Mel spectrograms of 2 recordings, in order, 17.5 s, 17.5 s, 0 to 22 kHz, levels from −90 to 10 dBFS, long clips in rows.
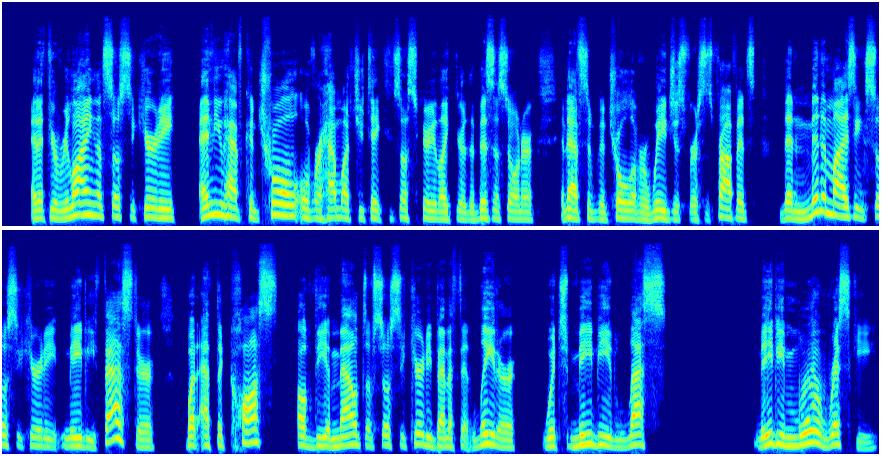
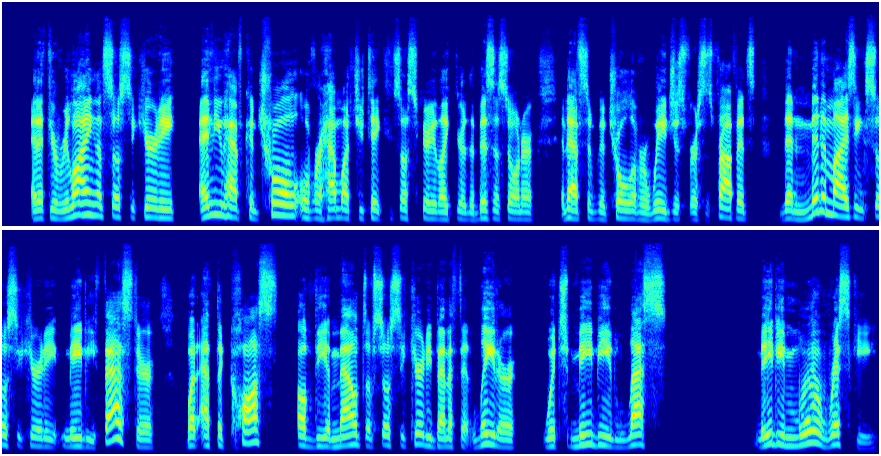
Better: first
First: none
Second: thin; somewhat; fading below 550 Hz

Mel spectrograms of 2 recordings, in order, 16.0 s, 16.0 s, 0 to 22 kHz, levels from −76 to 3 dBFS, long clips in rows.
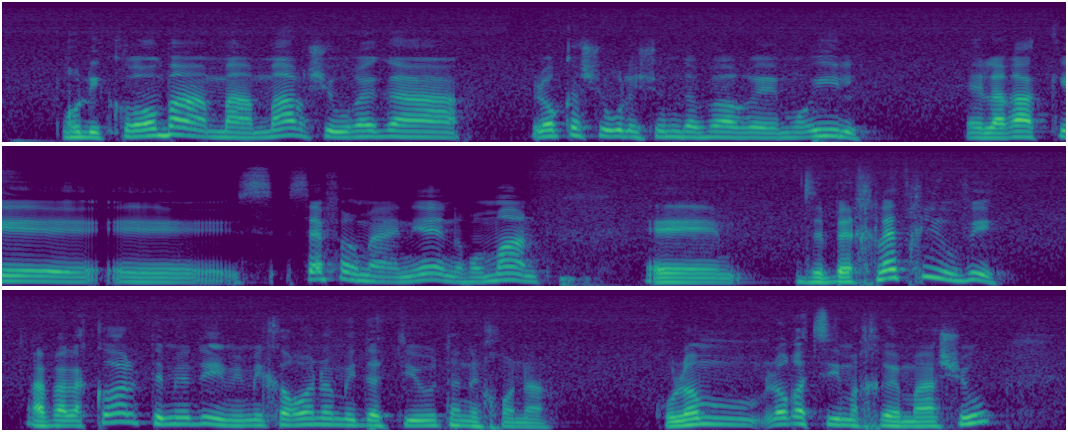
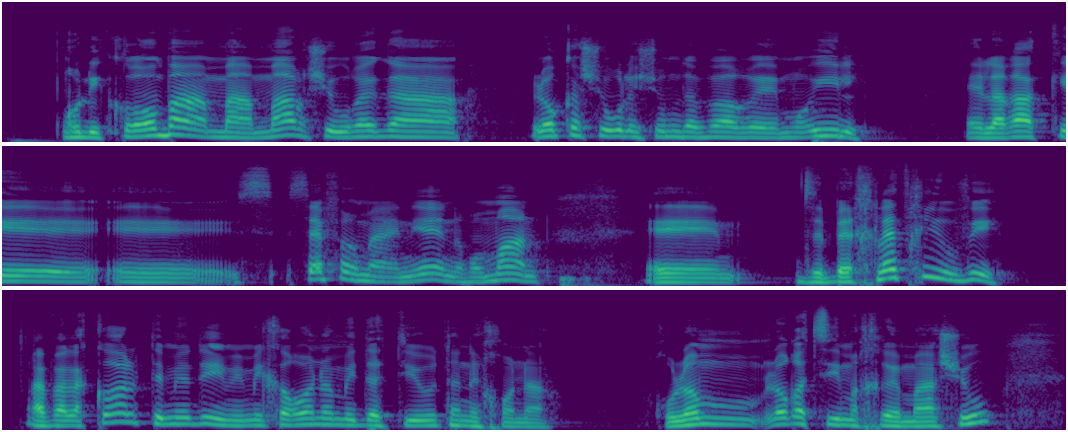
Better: second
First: hiss; faint; until 5.5 s and from 8 s on; 20 dB below the speech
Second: none

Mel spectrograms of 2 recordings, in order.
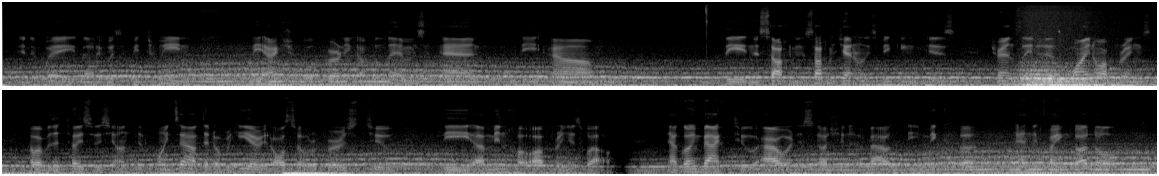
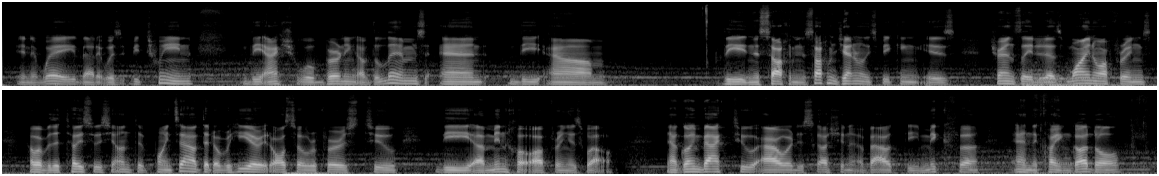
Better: second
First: wind noise on the microphone; heavy; 3 dB above the speech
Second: wind noise on the microphone; occasional gusts; 20 dB below the speech

